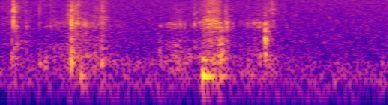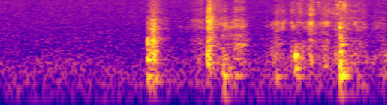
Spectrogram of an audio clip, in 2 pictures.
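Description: Clothing and objects rustle and knock close by.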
